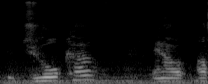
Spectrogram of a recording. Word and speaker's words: Joolca: through a company out of Australia it's called Jula and I'll I'll spell it for you j o o l CA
